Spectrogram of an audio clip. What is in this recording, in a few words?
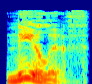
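"neolith", British English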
